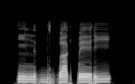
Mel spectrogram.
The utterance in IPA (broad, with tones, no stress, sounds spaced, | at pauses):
ĩ˧ n ɨ˨ ɡ͡b u˨ ɡ͡b a˦˨ k͡p eː˧ ɾ iː˦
